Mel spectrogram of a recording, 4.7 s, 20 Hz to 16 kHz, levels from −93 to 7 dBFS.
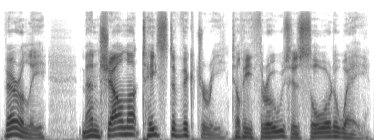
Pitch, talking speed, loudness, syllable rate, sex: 120 Hz, 165 wpm, -19 LUFS, 4.7 syllables/s, male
